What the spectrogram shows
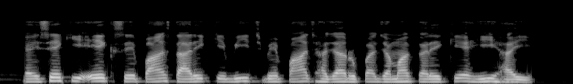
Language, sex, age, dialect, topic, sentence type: Magahi, male, 18-24, Western, banking, question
